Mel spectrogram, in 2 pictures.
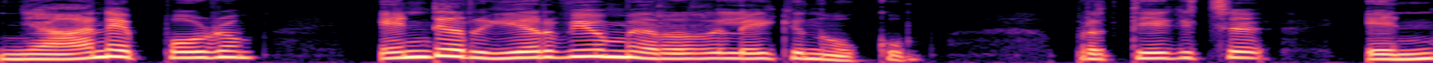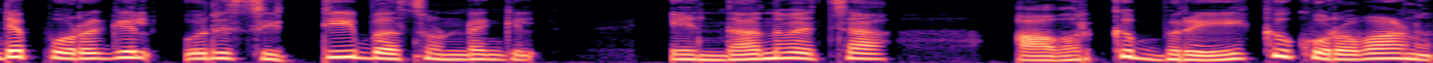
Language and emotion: Malayalam, fearful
